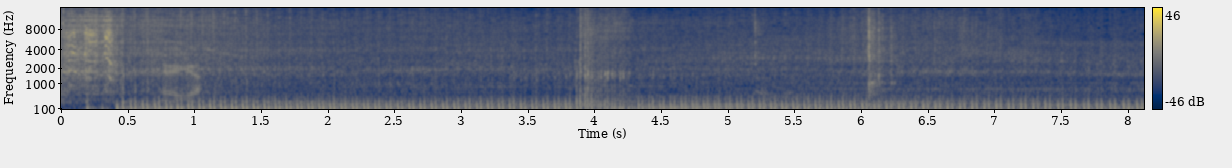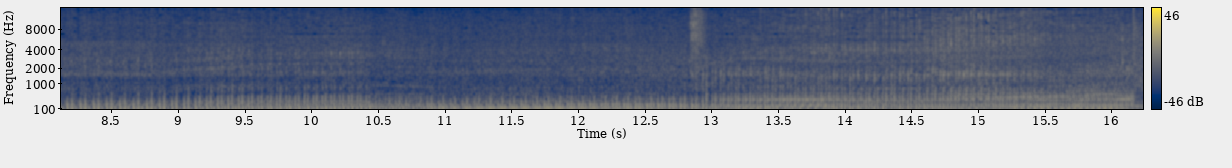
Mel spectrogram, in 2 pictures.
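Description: Yamaha XSR700 with an Ohlins fork kit riding: a loud, steady engine drone fills the whole stretch with rising and falling revs, close up, with a few sharp knocks and voices talking over it.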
